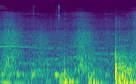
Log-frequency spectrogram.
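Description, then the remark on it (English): Water sloshes and splashes steadily as a gondola is rowed along, with a louder splash near the end as an oar dips in; no one speaks. “I get to row it!”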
